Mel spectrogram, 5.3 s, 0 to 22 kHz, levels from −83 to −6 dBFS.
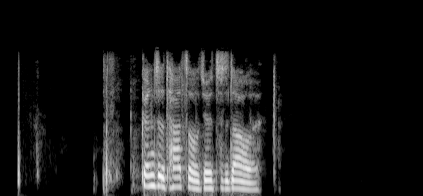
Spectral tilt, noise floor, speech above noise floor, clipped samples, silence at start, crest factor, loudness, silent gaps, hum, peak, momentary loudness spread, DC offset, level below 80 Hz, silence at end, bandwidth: -5.5 dB/octave; -86 dBFS; 72 dB; under 0.1%; 1.3 s; 18 dB; -16 LUFS; none; none; -2 dBFS; 17 LU; under 0.1%; -58 dBFS; 2.05 s; 7.8 kHz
